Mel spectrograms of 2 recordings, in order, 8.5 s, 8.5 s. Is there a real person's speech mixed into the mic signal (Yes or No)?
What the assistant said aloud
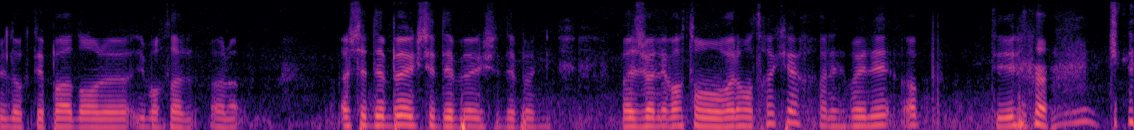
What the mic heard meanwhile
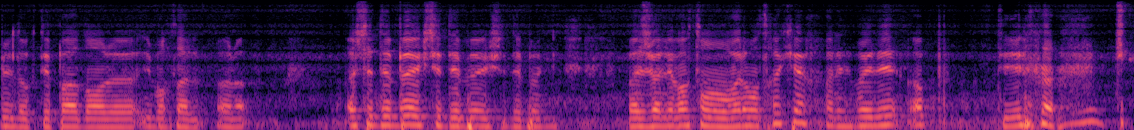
No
